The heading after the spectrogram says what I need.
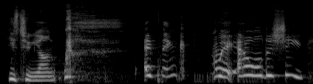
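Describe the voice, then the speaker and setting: A woman's voice: very high-pitched, a little slow. A woman streamer giving casual reaction commentary, laughing often as she talks. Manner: giggly, animated, talks to a pet.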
